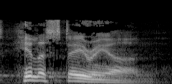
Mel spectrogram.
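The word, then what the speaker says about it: hilasterion (ἱλαστήριον): It's hilasterion.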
